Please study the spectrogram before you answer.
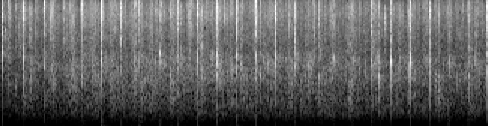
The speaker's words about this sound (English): Well, I'll tell you what I want to do. Just stay standing. I want us to give us applause.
